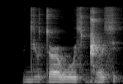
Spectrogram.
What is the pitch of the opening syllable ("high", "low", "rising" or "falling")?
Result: low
